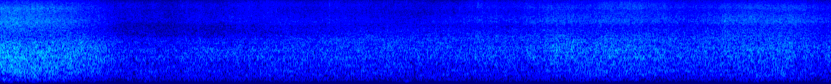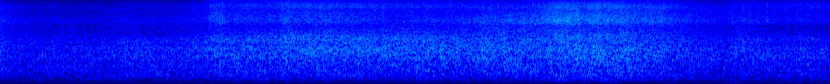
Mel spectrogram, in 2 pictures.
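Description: Sea surf breaking and washing up the shore, the rush of water swelling and easing every few seconds.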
